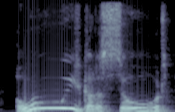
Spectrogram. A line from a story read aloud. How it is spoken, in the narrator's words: shrieked Terry in mock terror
